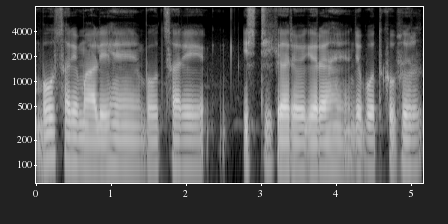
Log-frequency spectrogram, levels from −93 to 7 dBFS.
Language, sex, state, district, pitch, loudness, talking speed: Hindi, male, Chhattisgarh, Kabirdham, 100 Hz, -17 LUFS, 140 wpm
